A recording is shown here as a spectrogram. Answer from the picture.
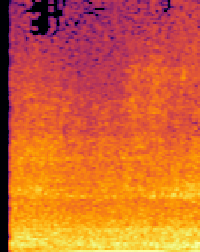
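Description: Steady outdoor background noise: an even low rumble with a hiss over it, unchanging throughout.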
